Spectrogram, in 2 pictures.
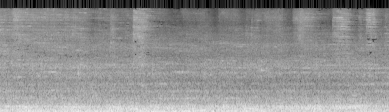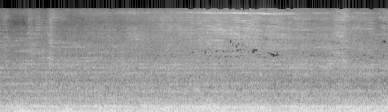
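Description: Double-stack intermodal container train rolling past on well cars: a steady low rumble of steel wheels on rail, broken by scattered sharp clicks and a thin high wheel squeal late on.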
